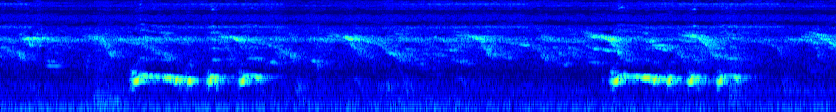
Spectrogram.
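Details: Zebra dove of local stock singing steadily: a pair of quick, trilled cooing phrases, each about half a second long, roughly two and a half seconds apart, with light high-pitched chirping in the background.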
